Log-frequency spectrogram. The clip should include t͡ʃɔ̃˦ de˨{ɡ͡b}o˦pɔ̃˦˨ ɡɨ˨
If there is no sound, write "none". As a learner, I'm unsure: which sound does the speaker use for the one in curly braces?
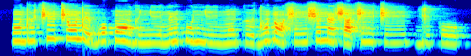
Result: b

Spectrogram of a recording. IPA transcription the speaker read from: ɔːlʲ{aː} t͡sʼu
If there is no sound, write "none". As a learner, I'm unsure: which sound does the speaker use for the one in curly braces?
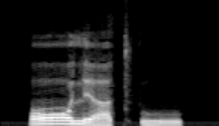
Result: aː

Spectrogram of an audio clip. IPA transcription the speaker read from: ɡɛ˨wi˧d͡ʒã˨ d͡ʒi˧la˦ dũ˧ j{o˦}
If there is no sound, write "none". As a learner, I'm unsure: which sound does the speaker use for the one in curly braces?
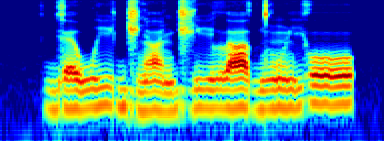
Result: o˦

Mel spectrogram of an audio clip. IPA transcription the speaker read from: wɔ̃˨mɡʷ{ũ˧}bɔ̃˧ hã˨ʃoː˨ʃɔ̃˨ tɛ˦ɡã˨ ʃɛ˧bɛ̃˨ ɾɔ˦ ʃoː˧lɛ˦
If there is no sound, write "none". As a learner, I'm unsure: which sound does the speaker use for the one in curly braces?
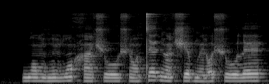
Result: ũ˨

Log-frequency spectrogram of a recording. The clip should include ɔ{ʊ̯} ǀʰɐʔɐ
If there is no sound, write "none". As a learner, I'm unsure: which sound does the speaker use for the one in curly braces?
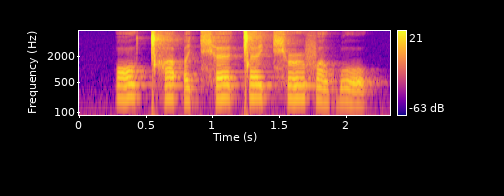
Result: ʊ̯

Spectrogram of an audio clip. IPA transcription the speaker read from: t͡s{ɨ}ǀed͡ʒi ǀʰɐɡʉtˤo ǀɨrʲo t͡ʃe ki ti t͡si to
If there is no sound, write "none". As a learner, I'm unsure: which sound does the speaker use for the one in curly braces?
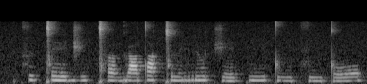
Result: ɨ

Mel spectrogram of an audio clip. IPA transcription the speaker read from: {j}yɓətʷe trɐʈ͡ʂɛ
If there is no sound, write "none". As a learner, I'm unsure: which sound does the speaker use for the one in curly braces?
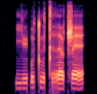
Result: j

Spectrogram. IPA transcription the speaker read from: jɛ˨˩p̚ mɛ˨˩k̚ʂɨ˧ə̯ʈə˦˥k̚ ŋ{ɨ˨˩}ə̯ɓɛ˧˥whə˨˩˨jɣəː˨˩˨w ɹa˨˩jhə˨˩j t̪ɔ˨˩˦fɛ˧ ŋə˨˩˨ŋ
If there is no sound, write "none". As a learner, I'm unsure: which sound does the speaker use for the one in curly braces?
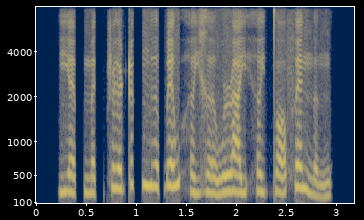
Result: ɨ˧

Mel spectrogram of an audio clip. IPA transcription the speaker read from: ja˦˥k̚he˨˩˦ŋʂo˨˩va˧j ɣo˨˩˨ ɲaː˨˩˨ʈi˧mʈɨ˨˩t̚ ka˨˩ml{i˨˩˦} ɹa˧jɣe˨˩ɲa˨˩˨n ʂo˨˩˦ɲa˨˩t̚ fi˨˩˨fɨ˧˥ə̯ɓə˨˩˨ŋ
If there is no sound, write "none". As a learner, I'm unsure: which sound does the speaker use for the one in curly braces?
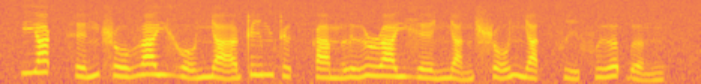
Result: ɨ˨˩˦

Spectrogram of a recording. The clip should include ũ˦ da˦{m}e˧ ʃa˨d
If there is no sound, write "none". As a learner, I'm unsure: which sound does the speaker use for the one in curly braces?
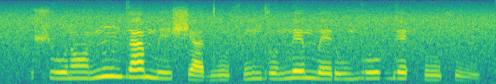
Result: m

